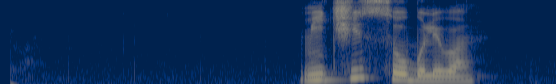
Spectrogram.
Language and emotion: Russian, neutral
